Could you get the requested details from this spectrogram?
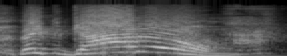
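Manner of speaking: high, slow, delighted shout; gleeful cry. Retold or imitated. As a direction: crow it out in delight. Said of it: "I was just like".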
